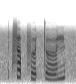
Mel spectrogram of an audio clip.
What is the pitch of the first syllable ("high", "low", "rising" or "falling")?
high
